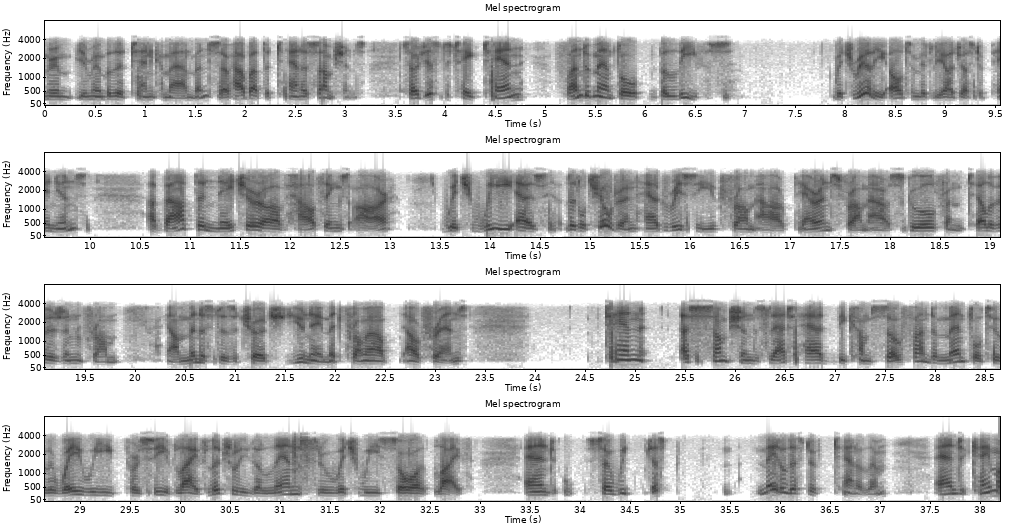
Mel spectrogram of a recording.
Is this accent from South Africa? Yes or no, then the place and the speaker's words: yes; South Africa; I grew up in South Africa, as you said.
